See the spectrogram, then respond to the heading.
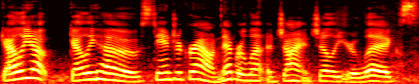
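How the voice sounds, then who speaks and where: A squeaky, put-on character voice, female-sounding and high-pitched, at a moderate pace over clear background noise. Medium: read story.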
